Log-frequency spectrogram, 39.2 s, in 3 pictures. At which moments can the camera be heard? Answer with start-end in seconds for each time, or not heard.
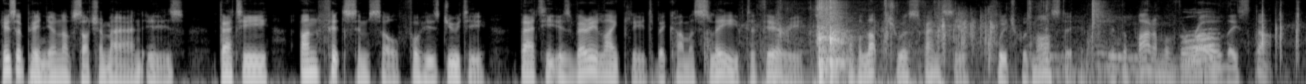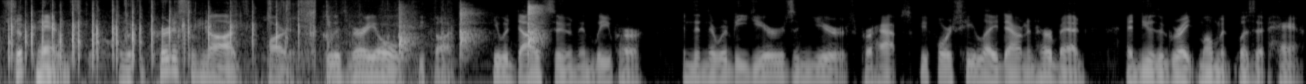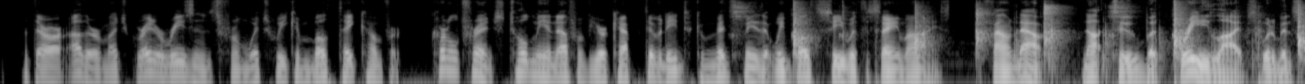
7.6-9.4.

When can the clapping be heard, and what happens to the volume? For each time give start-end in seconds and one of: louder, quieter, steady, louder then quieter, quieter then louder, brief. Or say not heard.
9.3-18.6 louder then quieter
33.4-39.1 quieter then louder.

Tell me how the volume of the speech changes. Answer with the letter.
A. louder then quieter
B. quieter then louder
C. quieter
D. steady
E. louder
B.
